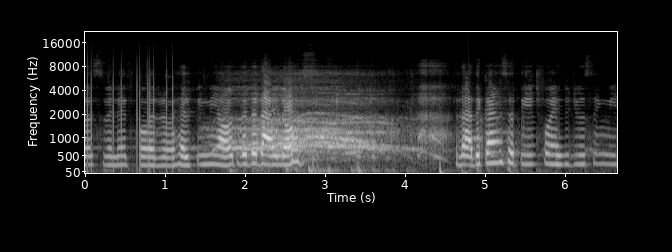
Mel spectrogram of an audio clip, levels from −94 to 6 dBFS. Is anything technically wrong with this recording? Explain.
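Yes, there are three faults.

From 0.03 to 1.10 s there is a train of clicks, likely from interference from nearby equipment or a faulty connection or power supply injecting pulses. About ten similar pops arrive at an uneven pace, averaging 9.4 per second, and peak roughly 10 dB above the audio. They are heard as irregular ticking over the sound.

At 4.27 to 4.31 s there is a short concealed packet loss. About 20 ms of audio never reached the decoder in time, so the receiver extended the preceding sound to fill the hole and then blended back in. It is heard as a brief smear or wobble.

From 4.69 to 6.26 s there is repeated packet loss, giving a robotic sound. Thirteen gaps totalling about 320 ms, the longest 60 ms, were each patched by continuing the last sound, covering about a fifth of the stretch. The result is choppy audio with missing pieces.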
